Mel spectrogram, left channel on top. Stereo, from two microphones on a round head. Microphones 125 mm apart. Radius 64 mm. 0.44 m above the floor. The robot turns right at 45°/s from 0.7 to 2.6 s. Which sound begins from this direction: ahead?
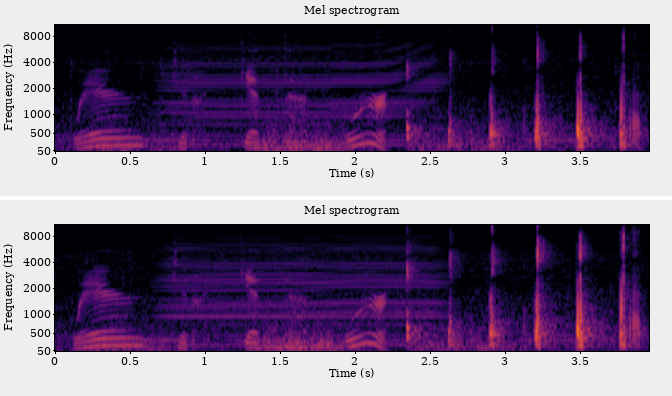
A man speaking, at 0.1 s.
